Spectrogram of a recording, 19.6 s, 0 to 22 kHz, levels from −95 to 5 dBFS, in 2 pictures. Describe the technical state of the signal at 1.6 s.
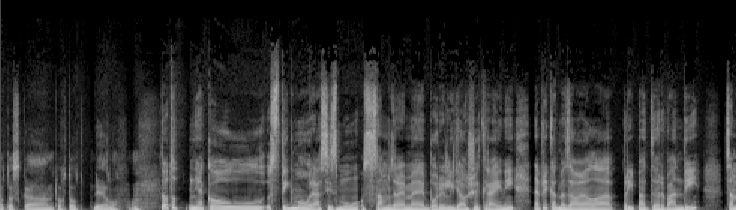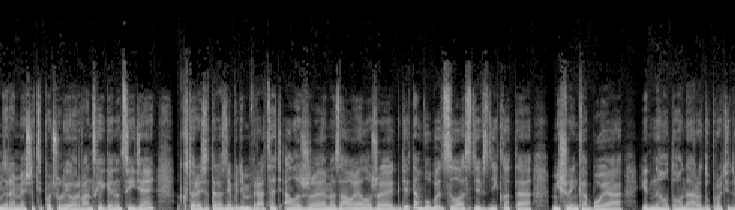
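Nothing is wrong at 1.6 s: the speech signal there is intact, with no dropout, distortion or other fault to be heard.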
